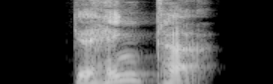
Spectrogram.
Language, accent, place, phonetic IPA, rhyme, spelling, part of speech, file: German, Germany, Berlin, [ɡəˈhɛŋtɐ], -ɛŋtɐ, gehängter, adjective, De-gehängter.ogg
- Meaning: inflection of gehängt: 1. strong/mixed nominative masculine singular 2. strong genitive/dative feminine singular 3. strong genitive plural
